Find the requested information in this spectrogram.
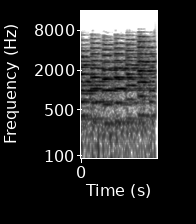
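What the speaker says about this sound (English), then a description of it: "The NFL Network chimes just" Bright, ringing TV network chime tones for NFL Network coverage, a sustained shimmering stack of bell-like notes swelling and fading over about a second, fairly loud and alone.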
